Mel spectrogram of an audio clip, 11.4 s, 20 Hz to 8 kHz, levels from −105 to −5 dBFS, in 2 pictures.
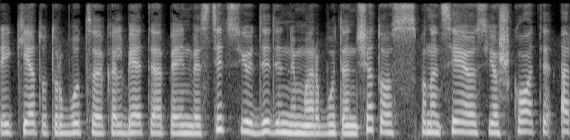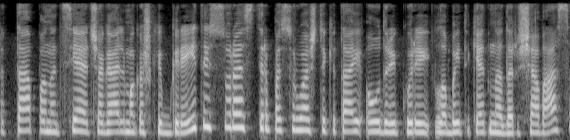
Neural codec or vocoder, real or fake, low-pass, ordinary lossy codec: none; real; 7.2 kHz; MP3, 64 kbps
